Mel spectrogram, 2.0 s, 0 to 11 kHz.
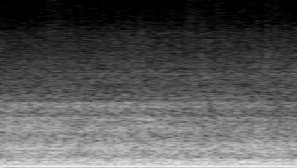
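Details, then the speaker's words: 2012 Ford F-150 EcoBoost 3.5L twin-turbo FX4, about 160,000 miles, driving in four-high with turbos boosting. Heavy, constant low rumble and throb droning over the engine. Owner first wondered about the tires; the vibration is from a bent driveshaft. "and when those turbos kick in man this thing hauls but boy there's a nasty uh just a nasty vibration I'm not sure if that's the tires"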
